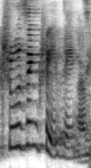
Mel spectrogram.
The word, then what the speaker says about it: Cruisingcravings: Cruisingcravings, yeah, correct.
